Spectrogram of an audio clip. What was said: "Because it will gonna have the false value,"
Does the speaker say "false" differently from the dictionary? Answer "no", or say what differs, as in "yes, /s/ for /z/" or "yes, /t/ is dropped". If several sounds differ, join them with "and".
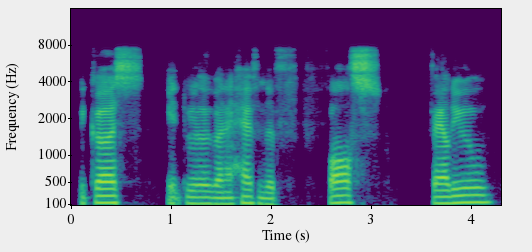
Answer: no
